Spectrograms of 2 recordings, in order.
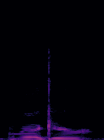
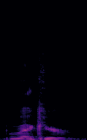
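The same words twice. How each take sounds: First: Much higher, sing-song teasing call; playful squeaky come-back-here; mock high call. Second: Said in the usual way. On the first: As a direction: call after them in a silly high voice. Calling after a passing car, repeated.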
